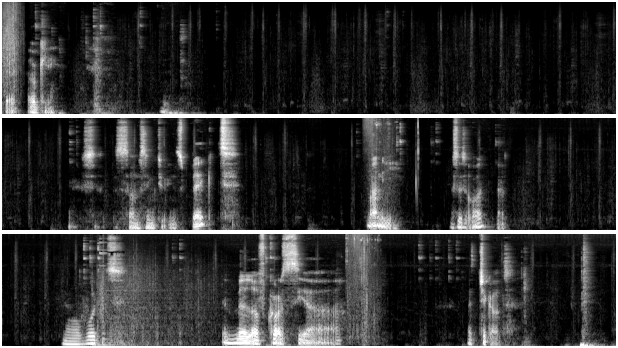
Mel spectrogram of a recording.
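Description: A man talks casually into a close microphone, in bursts with pauses.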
